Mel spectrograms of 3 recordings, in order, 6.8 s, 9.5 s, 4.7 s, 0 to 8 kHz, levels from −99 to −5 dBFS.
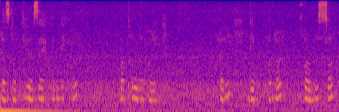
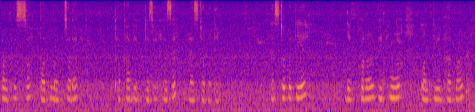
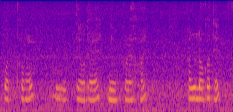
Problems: constant background noise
